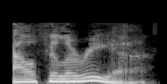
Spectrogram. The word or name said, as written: alfilaria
